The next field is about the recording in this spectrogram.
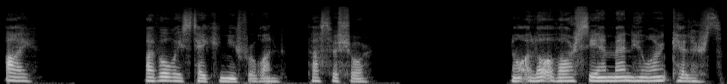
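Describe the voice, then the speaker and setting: A woman's voice: deep voice, gravelly, darkish tone, no room sound. An actress voicing a weary working-class fisherwoman in a game, blunt and matter-of-fact. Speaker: game character voice lines. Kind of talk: video game voice acting. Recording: dry close studio recording.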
